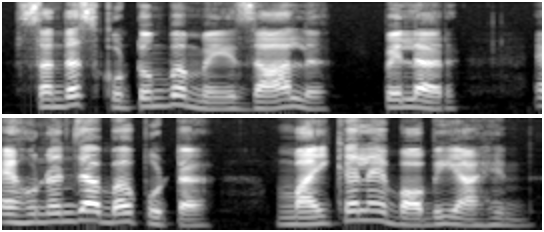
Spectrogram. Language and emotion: Sindhi, neutral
